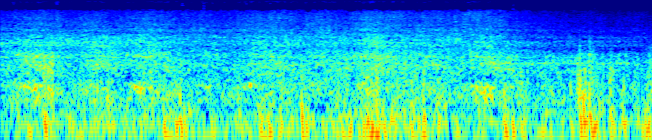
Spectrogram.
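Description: Container freight train rolling past close by, a steady rumble and rattle of wagon wheels on the rails, with wind buffeting the microphone. Near the end the last wagon goes by and the rail noise thins, leaving low wind thumps.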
